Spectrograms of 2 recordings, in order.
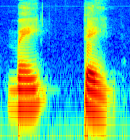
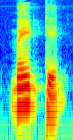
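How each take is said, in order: First: maintain slowly split into main and tain; syllable-by-syllable. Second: Said in the usual way. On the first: Shown as a demonstration. Teacher showing how to read the verb, maintain slowly split. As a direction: sound out maintain in two slow pieces. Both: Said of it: "আসুন কিভাবে পড়বেন".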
